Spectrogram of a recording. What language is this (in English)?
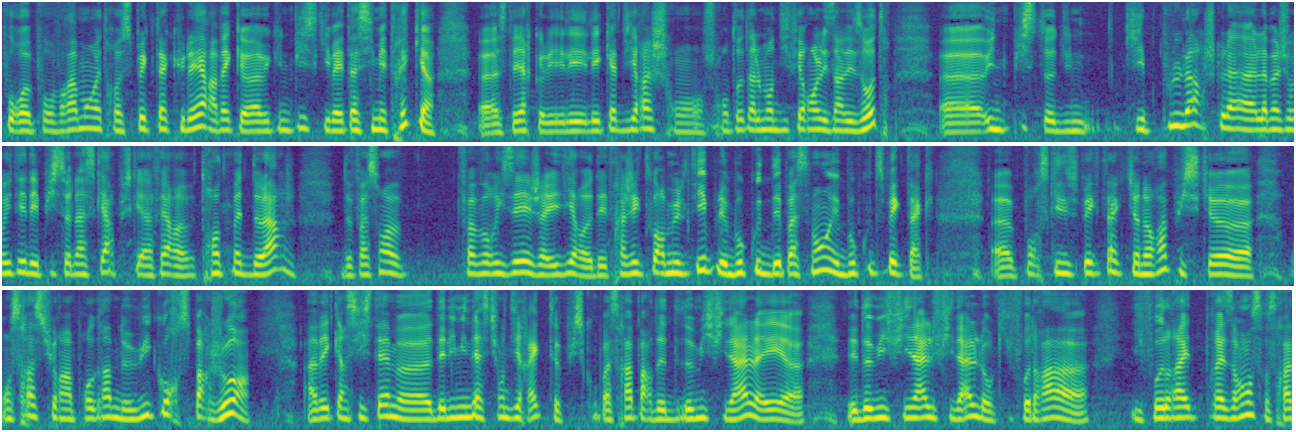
French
